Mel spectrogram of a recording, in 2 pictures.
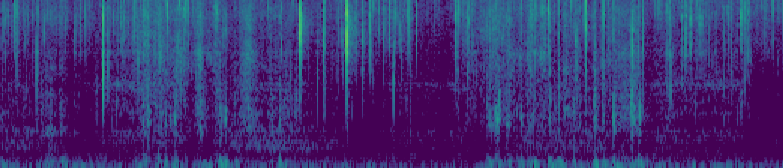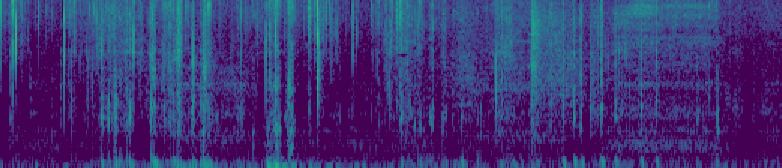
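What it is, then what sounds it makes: Mirror glass disco ball. A small mirror-tile disco ball is held in both hands while fingertips and nails tap and scratch across its glass tiles. Quiet, dense clusters of sharp, dry clicks and brief scratchy bursts sit over a soft low rumble, with a slightly louder flurry of taps around the seventh second.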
